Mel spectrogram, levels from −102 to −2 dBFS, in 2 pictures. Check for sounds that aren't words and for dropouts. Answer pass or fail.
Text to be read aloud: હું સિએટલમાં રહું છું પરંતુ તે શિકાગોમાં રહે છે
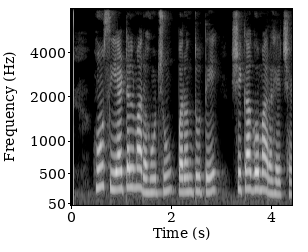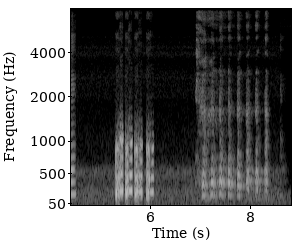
fail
